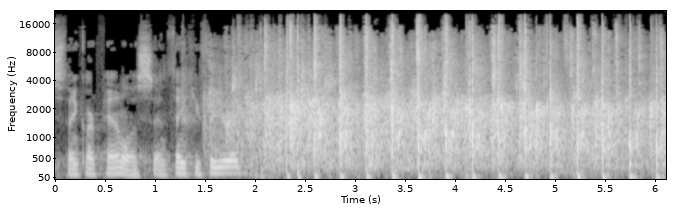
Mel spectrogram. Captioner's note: applause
